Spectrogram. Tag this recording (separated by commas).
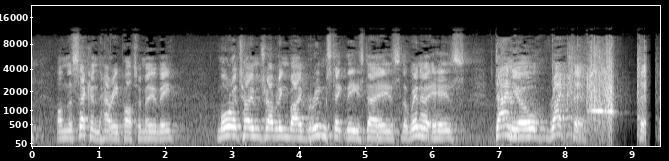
Male speech, Speech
